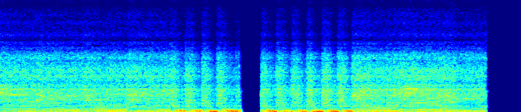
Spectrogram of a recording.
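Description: Dense, heavily distorted death metal rhythm guitars mixed without parallel compression, chugging loudly and continuously with a brief cut near the midpoint before stopping abruptly.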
